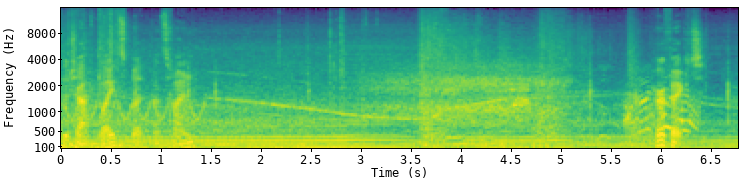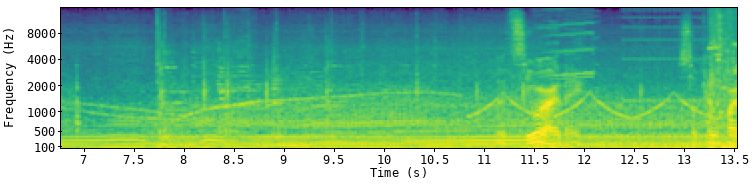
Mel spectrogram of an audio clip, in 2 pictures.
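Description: A siren wails, rising and falling.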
